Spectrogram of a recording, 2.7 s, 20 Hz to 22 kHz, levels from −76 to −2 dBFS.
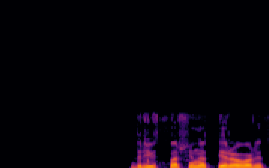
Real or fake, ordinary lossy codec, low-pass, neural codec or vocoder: real; none; 7.2 kHz; none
